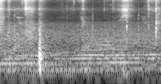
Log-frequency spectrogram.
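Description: A motor vehicle engine running steadily, with one sharp thump about half a second in.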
